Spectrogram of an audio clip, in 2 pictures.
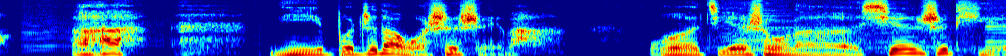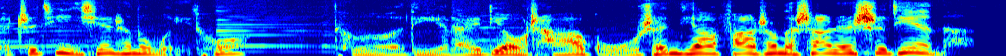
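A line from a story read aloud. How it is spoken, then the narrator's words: Smiling. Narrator (Chinese): 金田一耕助，他依然露出了一脸笑容的说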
